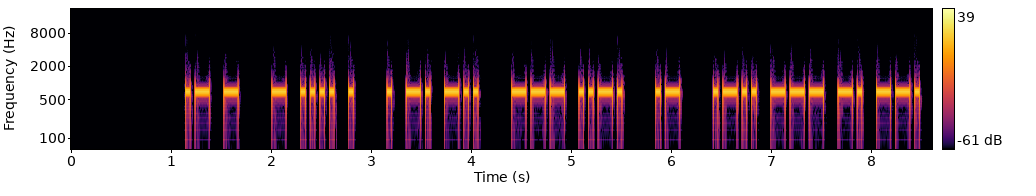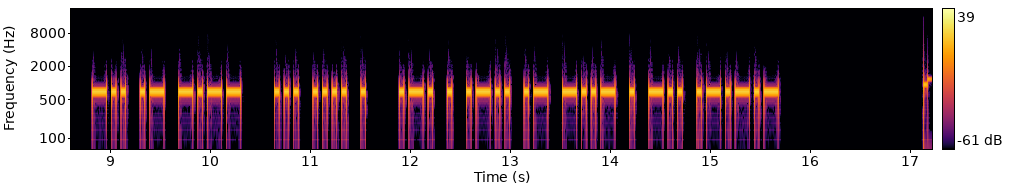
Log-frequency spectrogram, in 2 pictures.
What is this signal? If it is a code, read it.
Morse code, heard as a keyed tone, about 25 wpm, 700 Hz. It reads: AT THE END OF A LONG DAY SHE RELAXED.
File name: practice / 25wpm / Sentences with 4-Word Phrases - 25wpm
